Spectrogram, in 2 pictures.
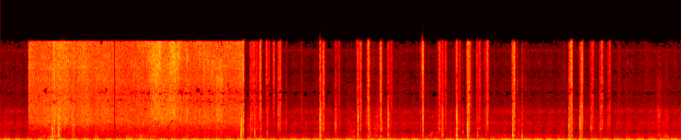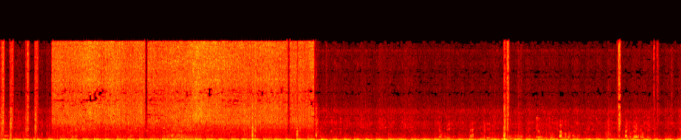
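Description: Steady low hum of a running machine under two long bursts of hissing compressed-air spray: the first about three seconds long near the start, the second about four seconds long in the middle. Sharp clicks and taps are scattered between them.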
